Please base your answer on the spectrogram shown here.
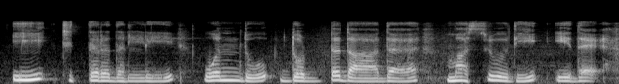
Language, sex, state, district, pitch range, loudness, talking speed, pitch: Kannada, female, Karnataka, Bangalore, 150-185 Hz, -14 LUFS, 60 wpm, 170 Hz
